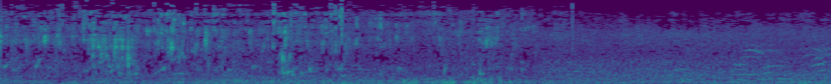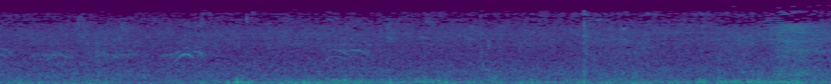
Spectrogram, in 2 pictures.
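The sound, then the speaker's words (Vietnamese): Water trickles steadily from a mineral spring in the courtyard of a Korean Buddhist temple, a soft continuous wash of sound. Crows caw intermittently, mostly near the start. “Quý Phật tử đi thăm chùa Hàng thì không có lo lắng phải bị đau bụng vì uống nước này đâu nhé. Nước này rất là nhiều khoáng chất và rất là ngọt, rất là thơm ha.”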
